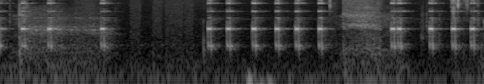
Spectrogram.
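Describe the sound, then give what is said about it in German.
Short electronic beeps from an obstacle detector repeat at a changing pace, growing faster or slower with the distance to the obstacle, a wall or shelf, as the user turns: a few spaced chirps, a pause, then quicker runs of beeps, clear with no talking. “Ihr hört schon, die Tonsignale werden je nach Abstand des Hindernisses ähm, langsamer oder schneller.”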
